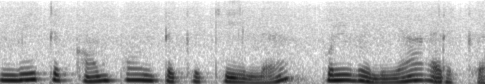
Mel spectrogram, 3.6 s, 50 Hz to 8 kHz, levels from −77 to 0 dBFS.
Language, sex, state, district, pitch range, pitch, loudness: Tamil, female, Tamil Nadu, Nilgiris, 145-195 Hz, 175 Hz, -14 LUFS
